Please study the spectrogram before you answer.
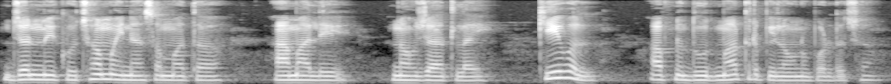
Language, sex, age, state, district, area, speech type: Nepali, male, 30-45, West Bengal, Darjeeling, rural, spontaneous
